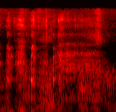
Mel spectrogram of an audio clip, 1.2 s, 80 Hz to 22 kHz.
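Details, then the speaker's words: Iberian Mastiff puppy, 2½ weeks old: noisy breathing with soft snuffling, grunting sounds on each breath, like its mother made when small, in a quiet room. "Die Kleine, die Alina, die macht wie die Mutter, wo sie klein war. Diese Atemgeräusche, hört ihr das?"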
